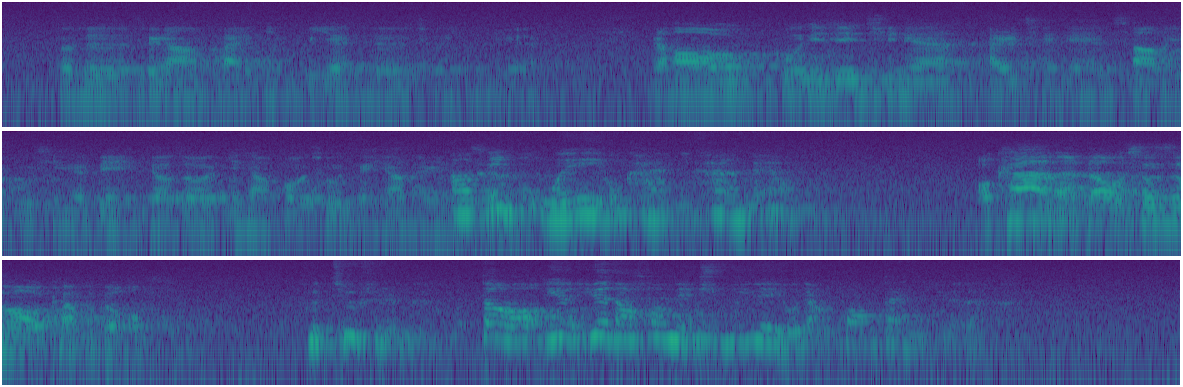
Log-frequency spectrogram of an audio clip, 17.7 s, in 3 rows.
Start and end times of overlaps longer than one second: none

